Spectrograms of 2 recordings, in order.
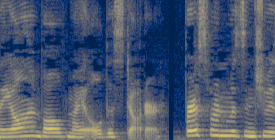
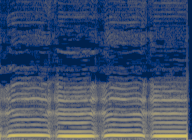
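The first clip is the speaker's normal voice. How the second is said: creepy humming; 4 semitones higher, 3 dB louder, much slower than usual. Retold or imitated. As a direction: hum it slowly like a child rocking herself. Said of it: "rocking back and forth in her room going".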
